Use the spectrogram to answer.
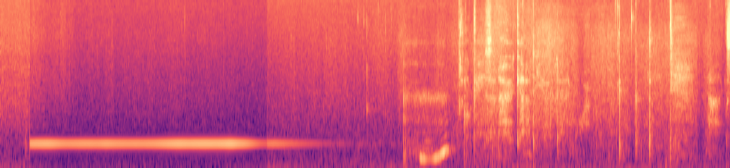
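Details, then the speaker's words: Acted hearing-test roleplay: a tuning fork is struck and placed behind the ear; steady pure ringing tone fades out, then soft rustling and handling noise. "Well, so I will put it right behind your ear and you will let me know when you cannot hear the vibration, the sound anymore."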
